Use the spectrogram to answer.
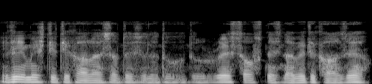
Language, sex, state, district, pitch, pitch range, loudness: Nagamese, female, Nagaland, Kohima, 95 Hz, 90-105 Hz, -19 LUFS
